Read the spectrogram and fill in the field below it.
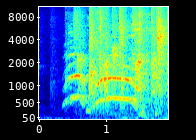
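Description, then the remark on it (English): An audience voting by applause gives a short burst of scattered clapping, light and uneven, with some laughter and voices mixed in over the clapping for about a second and a half. “They almost didn't clap for either.”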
